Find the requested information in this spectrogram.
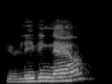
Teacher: So we have a rising tone for a question.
